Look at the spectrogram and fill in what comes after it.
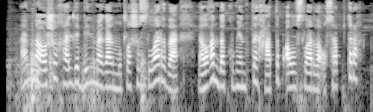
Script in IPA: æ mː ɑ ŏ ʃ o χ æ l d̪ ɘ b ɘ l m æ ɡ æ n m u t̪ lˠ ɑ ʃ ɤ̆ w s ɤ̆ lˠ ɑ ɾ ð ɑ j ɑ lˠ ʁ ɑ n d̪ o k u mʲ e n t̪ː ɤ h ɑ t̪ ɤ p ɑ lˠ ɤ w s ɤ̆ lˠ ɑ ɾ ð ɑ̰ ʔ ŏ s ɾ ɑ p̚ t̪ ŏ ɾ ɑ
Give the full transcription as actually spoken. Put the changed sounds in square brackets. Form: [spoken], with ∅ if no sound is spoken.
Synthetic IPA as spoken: æ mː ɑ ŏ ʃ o χ æ l d̪ ɘ b ɘ l m æ ɡ æ n m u t̪ lˠ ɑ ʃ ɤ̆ w s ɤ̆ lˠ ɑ ɾ ð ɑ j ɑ lˠ ʁ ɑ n d̪ o k u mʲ e n t̪ː ɤ h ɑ t̪ ɤ p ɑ lˠ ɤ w s ɤ̆ lˠ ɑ ɾ ð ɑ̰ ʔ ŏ s ɾ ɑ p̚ t̪ ŏ ɾ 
